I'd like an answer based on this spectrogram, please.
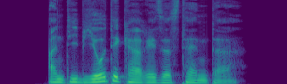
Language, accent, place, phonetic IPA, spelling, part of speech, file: German, Germany, Berlin, [antiˈbi̯oːtikaʁezɪsˌtɛntɐ], antibiotikaresistenter, adjective, De-antibiotikaresistenter.ogg
- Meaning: inflection of antibiotikaresistent: 1. strong/mixed nominative masculine singular 2. strong genitive/dative feminine singular 3. strong genitive plural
